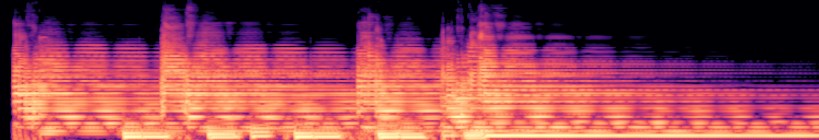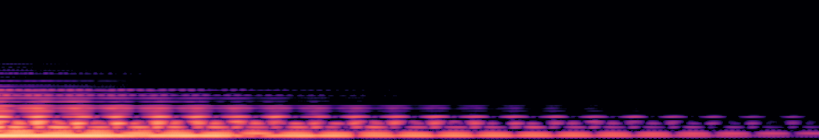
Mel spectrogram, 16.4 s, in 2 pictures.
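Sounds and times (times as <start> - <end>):
Rickenbacker guitar solo: 0.2 - 9.6.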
